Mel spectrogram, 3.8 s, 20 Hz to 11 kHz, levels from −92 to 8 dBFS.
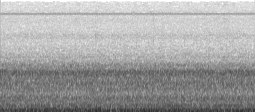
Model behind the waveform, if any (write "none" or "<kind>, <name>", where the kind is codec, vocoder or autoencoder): none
